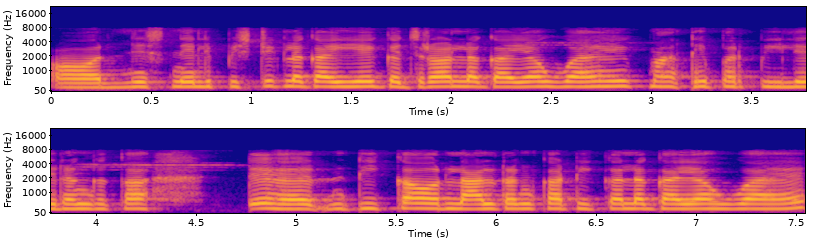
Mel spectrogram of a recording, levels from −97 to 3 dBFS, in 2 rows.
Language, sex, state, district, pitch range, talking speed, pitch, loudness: Hindi, female, Bihar, Saran, 225-235 Hz, 200 wpm, 230 Hz, -16 LUFS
